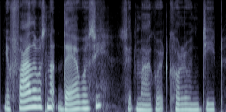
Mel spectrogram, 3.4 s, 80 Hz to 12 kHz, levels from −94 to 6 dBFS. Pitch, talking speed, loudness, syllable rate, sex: 190 Hz, 195 wpm, -19 LUFS, 5.5 syllables/s, female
